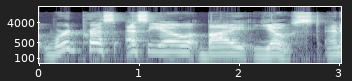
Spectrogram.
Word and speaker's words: Yoast: called WordPress SEO by yoast and it's I believe pronounced like toast but spelled with a Y so WordPress SEO by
